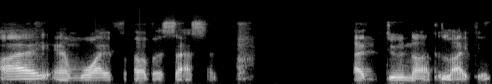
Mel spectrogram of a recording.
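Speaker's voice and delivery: mock-sad, hushed, quiet delivery. Retelling a woman's reply after being told she wasn't taped, retelling a sad, quiet voice. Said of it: "in this this sad, quiet voice".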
